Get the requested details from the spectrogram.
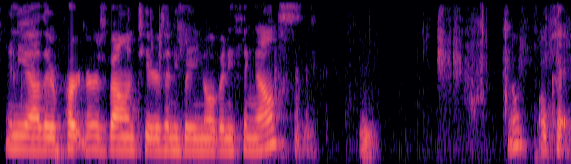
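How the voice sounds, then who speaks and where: A woman's voice: on the low side, flat delivery, moderate pace. A woman chairing a public board meeting, moving through agenda items in an informal, friendly and slightly hesitant way. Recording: muffled meeting recording.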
